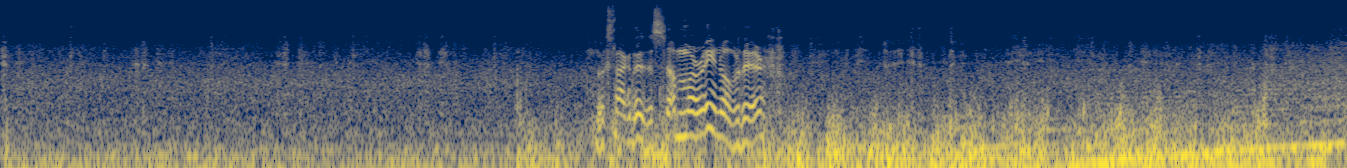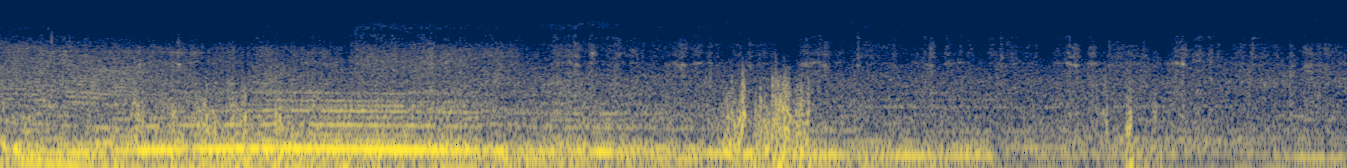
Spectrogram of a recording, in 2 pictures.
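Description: Wind blusters outdoors, rumbling low and unevenly.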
